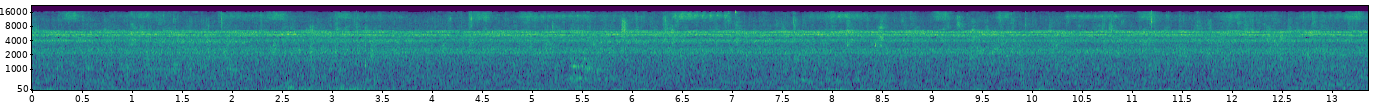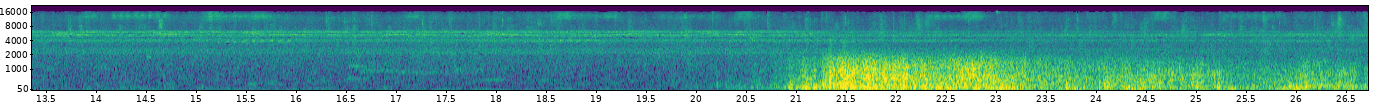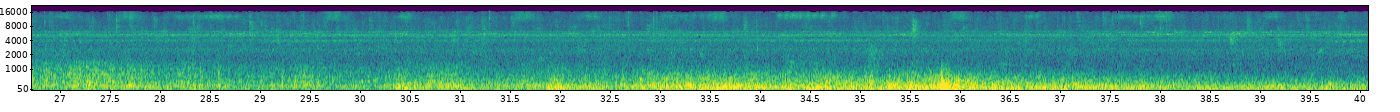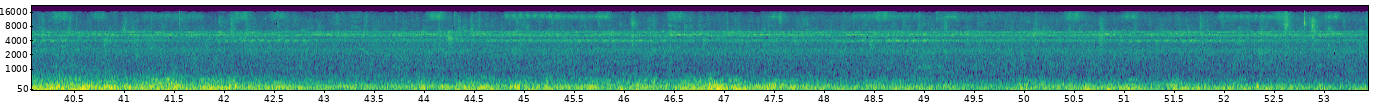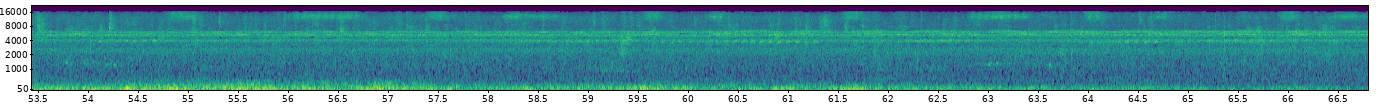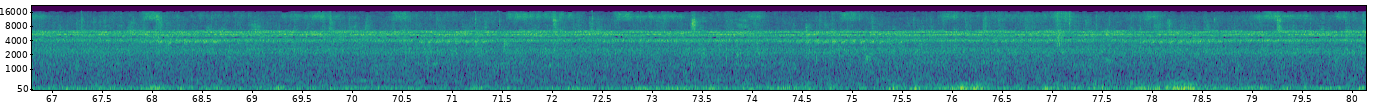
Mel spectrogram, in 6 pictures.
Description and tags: Dry rolling thunder Mexican jungle
Dry rolling thunder before storm near a small village in the mexican jungle
MS encoded
field-recording, night, water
